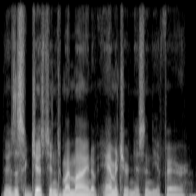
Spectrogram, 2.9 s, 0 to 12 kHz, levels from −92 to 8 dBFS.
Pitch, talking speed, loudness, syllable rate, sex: 110 Hz, 245 wpm, -19 LUFS, 7.2 syllables/s, male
